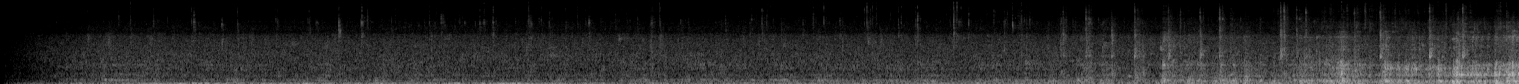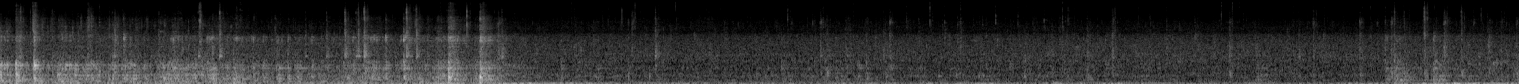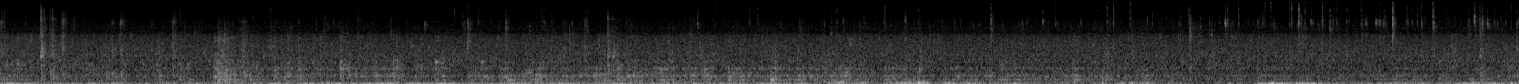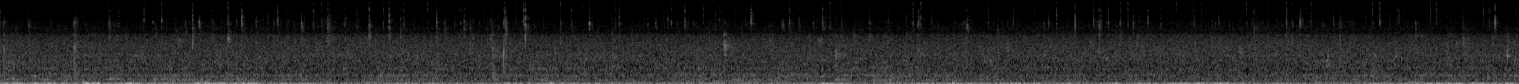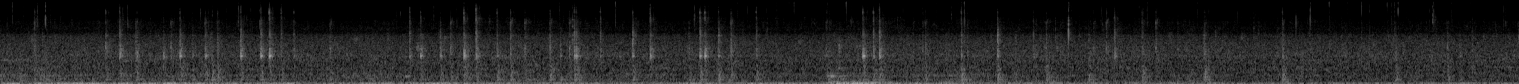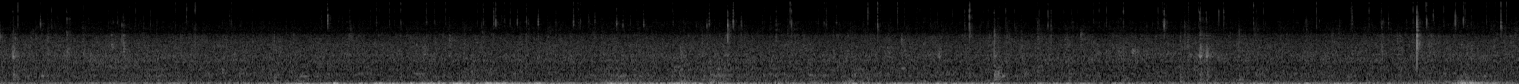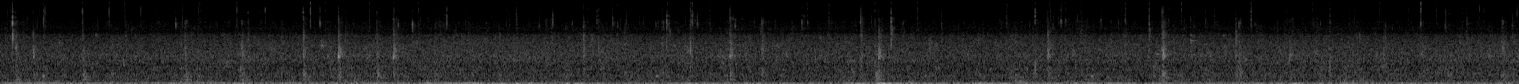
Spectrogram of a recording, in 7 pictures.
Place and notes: berlin, sanderstraße: vor eckkneipe - the city, the country & me: in front of a pub
under the porch of the pub
the city, the country & me: june 5, 2012
99 facets of rain
Berlin, Germany, 5 June 2012, 03:13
